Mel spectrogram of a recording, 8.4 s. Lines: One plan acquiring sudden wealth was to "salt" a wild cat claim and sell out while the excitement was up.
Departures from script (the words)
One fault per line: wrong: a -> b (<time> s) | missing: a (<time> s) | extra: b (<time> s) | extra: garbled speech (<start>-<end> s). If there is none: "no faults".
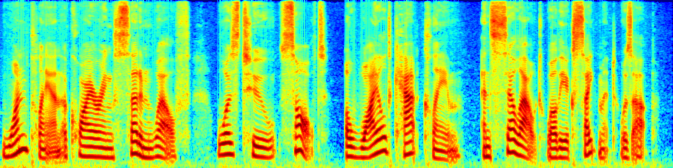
no faults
